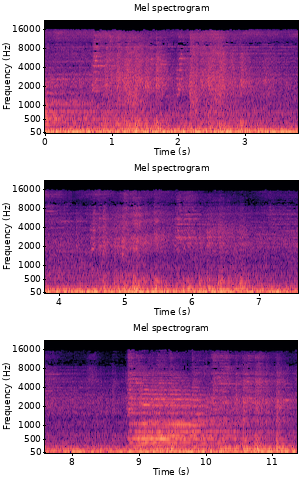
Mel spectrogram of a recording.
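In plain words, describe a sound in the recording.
A freight train rumbles past close by, its wheels clattering on the rails.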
